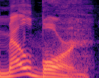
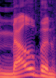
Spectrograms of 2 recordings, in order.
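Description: First: The name is said with an American pronunciation. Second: The name is said with an Australian pronunciation. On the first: The speaker calls it wrong. "instead of Melbourne" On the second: The speaker calls it right. "say Melbourne for a change"

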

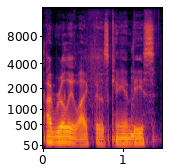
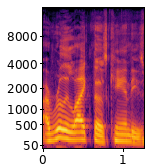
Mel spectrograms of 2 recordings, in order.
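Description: First: It is said at a normal, quieter volume. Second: It is said louder.

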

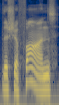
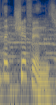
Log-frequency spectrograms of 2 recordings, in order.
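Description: First: The last syllable is said like 'fon'. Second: The last syllable is said like 'fin'. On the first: The speaker calls it right. "it's pronounced the Chiffons" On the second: The speaker calls it wrong. "It is not the Chiffins"

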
